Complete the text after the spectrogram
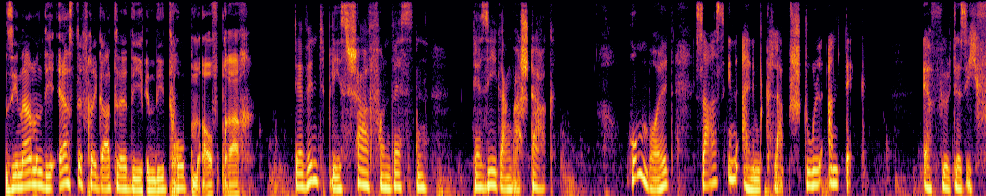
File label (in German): Hoerbuch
